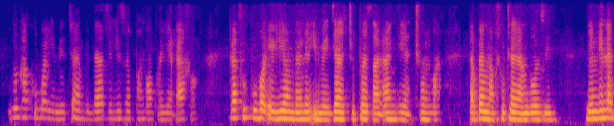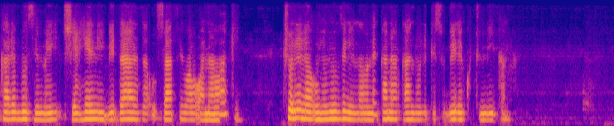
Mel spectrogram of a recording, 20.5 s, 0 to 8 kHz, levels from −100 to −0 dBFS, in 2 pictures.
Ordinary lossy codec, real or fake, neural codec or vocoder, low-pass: Opus, 24 kbps; fake; codec, 16 kHz in and 24 kHz out, 0.6 kbps, FireRedTTS-2 codec; 7.2 kHz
